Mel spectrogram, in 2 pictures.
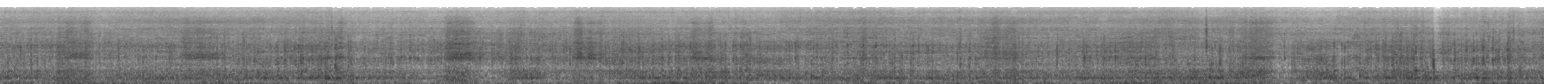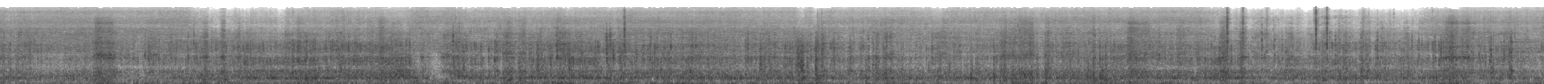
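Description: Wind buffeting an action camera's microphone and knobby tyres rumbling over a dirt trail as a mountain bike rides along, under a steady low hum.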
